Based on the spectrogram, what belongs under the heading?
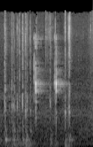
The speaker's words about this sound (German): So, ich stehe jetzt sofort im Kennwortfeld und kann mein Kennwort eingeben.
